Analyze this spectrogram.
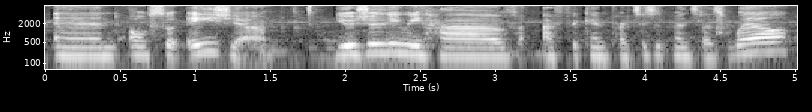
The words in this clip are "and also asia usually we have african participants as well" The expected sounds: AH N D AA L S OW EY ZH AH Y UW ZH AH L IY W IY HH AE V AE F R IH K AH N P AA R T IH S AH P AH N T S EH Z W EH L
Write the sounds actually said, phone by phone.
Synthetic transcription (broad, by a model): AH N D AA L S OW EY ZH AH Y UW ZH AH L IY W IY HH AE V AE F R IH K AH N P AA R T IH S AH P AH N T S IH Z W EH L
